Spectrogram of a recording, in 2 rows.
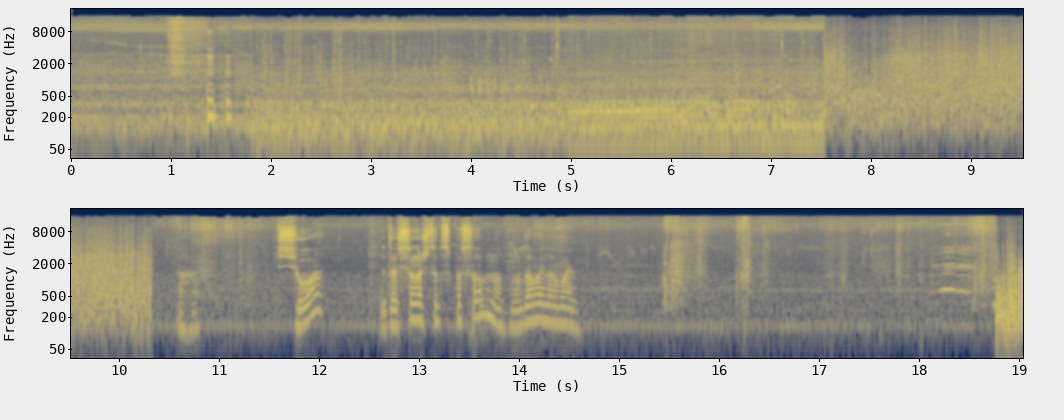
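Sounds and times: car engine from inside cabin: 0:00.0 - 0:07.6
road noise rushing: 0:00.0 - 0:11.1.

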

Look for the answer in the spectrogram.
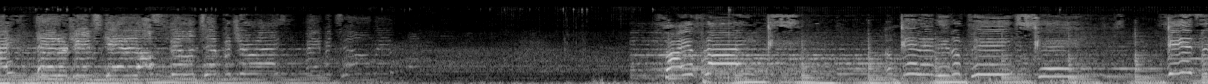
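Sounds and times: bicycle road noise: 0:00.0 - 0:12.0
wind noise: 0:00.0 - 0:12.0.

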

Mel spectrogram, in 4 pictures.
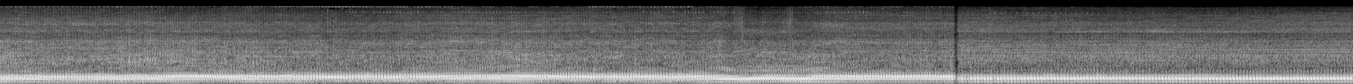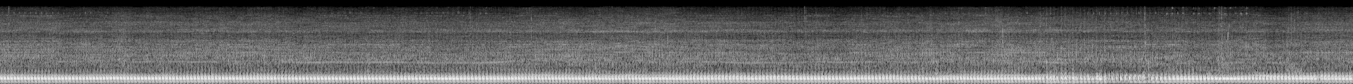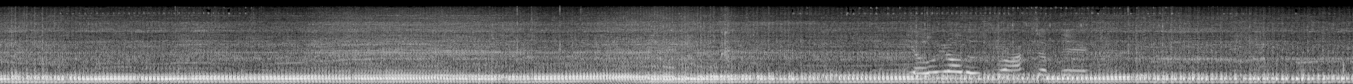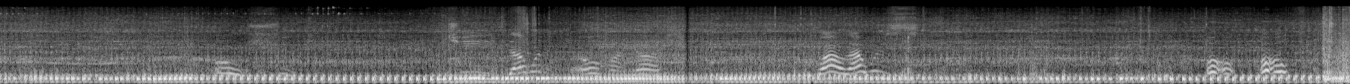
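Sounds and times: quad bike engine running: 0:00.0 - 0:54.0.

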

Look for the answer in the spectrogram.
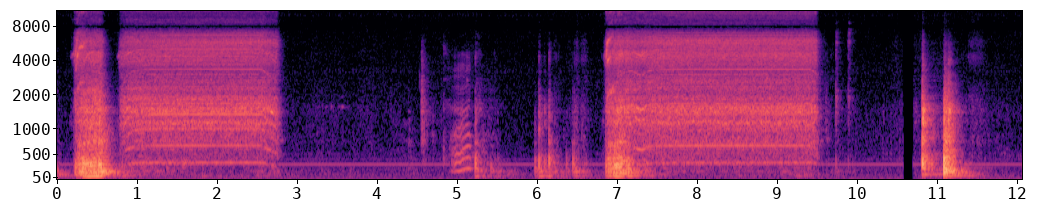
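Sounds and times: cordless drill running: 0:00.2 - 0:02.8, 0:06.8 - 0:09.6.

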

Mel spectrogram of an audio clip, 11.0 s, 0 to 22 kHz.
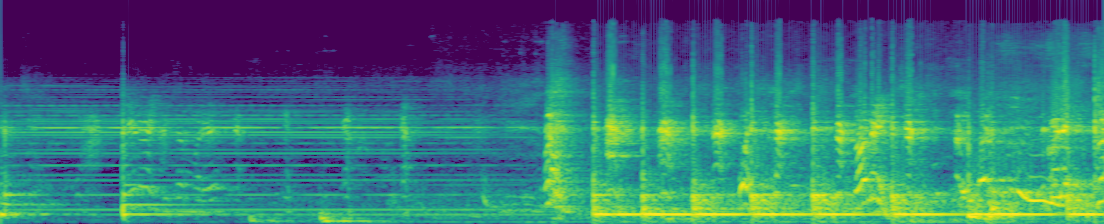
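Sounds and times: drum strokes: 0:02.4 - 0:05.0, 0:05.6 - 0:11.0
voice gliding in pitch: 0:09.4 - 0:11.0.

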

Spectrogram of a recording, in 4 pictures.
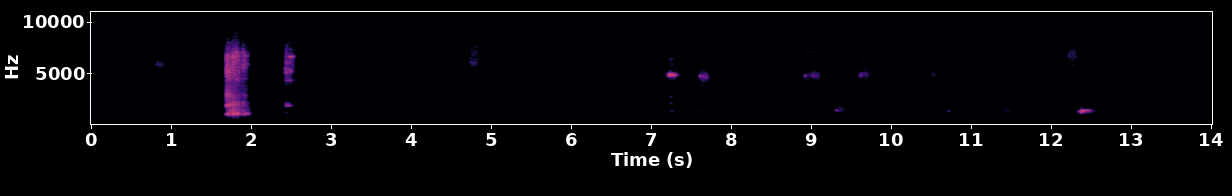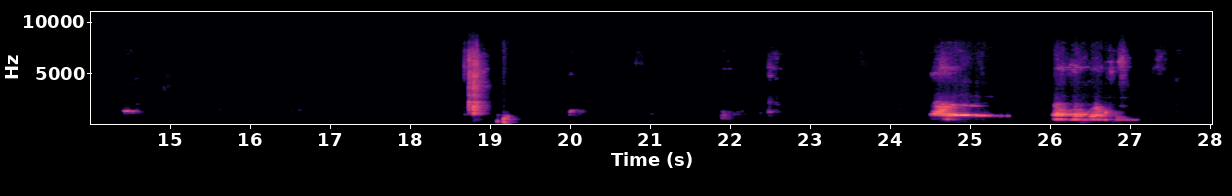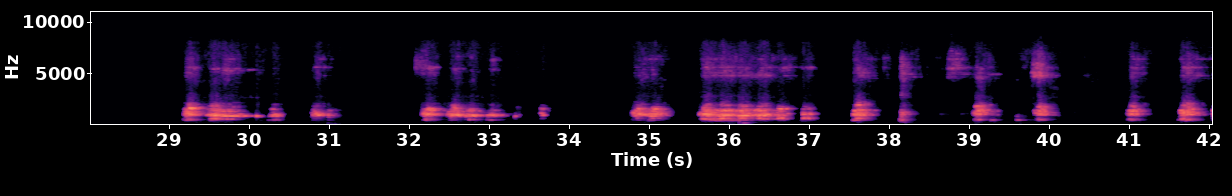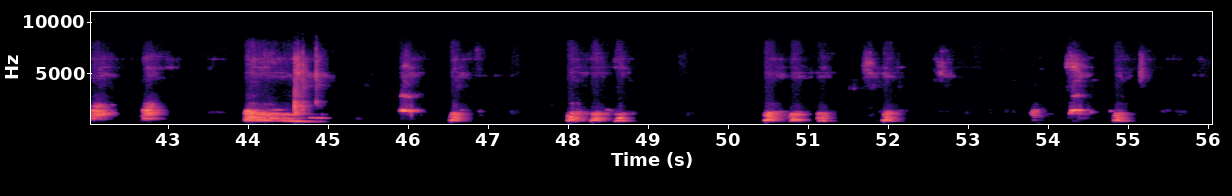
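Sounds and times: dog barking: 0:26.0 - 0:27.1, 0:29.2 - 0:31.2, 0:32.2 - 0:33.8, 0:34.8 - 0:38.4, 0:39.0 - 0:40.2, 0:41.0 - 0:43.1, 0:43.9 - 0:45.0, 0:45.9 - 0:46.9, 0:48.0 - 0:48.9, 0:50.4 - 0:52.3, 0:53.8 - 0:55.2.

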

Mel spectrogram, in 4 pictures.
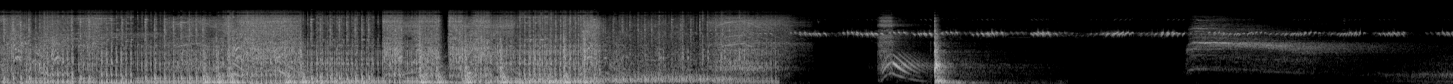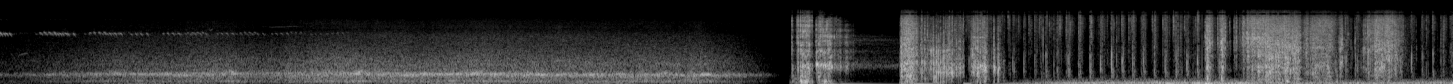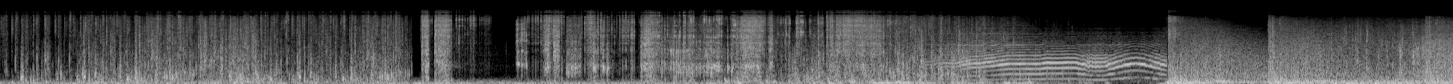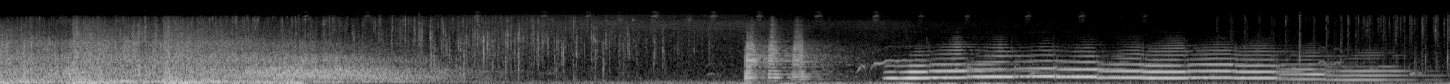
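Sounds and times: dense crackling noise: 0:23.6 - 0:40.0, 0:40.7 - 0:52.2, 0:55.4 - 0:58.0.

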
